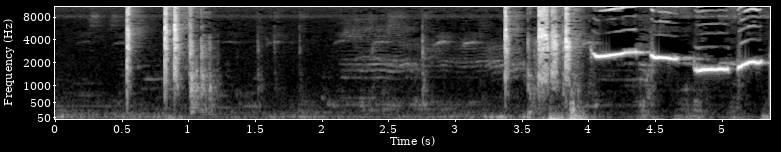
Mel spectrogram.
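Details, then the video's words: Calls of a female white-rumped shama, meant to rouse male shamas to sing: rough rasping bursts, then a pure whistled sequence that steps down and rises again in short linked notes. "suara murai betina gacor"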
